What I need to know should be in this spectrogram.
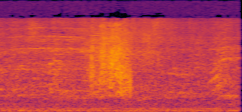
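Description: A zipper rasps open on a bag.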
